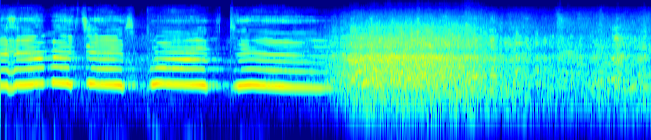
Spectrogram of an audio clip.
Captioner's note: audience laughs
